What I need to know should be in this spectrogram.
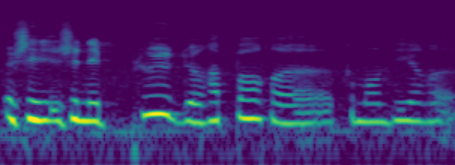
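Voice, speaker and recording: Hesitant high-voiced woman author, native Vietnamese speaker. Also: steady tone, vocal fry, slight background noise. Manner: hesitant, soft-spoken, many halting restarts. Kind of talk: reading aloud, then answering questions. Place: public talk with an audience.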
